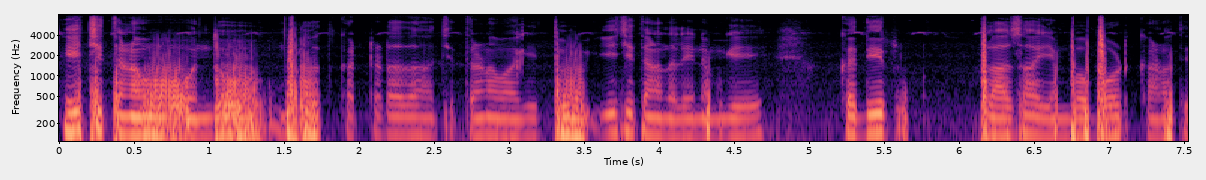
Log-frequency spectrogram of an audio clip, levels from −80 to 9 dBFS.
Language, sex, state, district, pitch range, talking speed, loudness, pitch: Kannada, male, Karnataka, Bangalore, 115-125 Hz, 110 wpm, -16 LUFS, 120 Hz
